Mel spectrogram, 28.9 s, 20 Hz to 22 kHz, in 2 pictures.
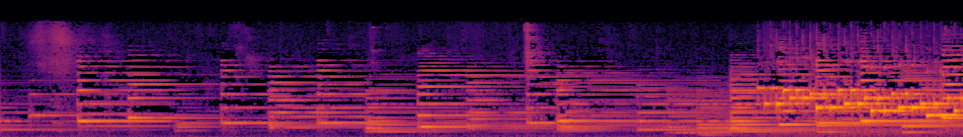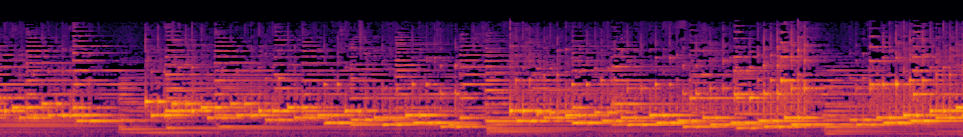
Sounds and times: Piano: 0.0s - 28.9s
Marimba, xylophone: 11.4s - 28.9s.

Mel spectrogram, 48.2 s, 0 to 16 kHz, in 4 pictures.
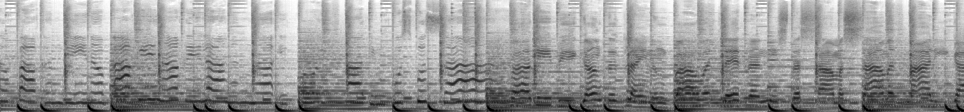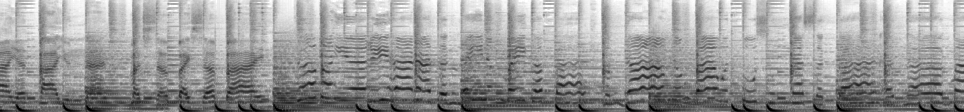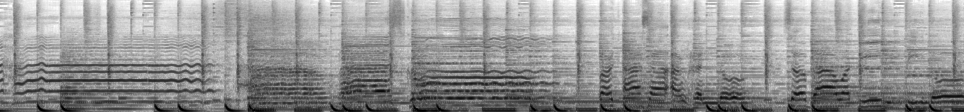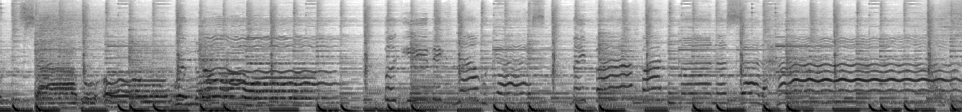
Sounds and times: Music: 0.0s - 48.1s.

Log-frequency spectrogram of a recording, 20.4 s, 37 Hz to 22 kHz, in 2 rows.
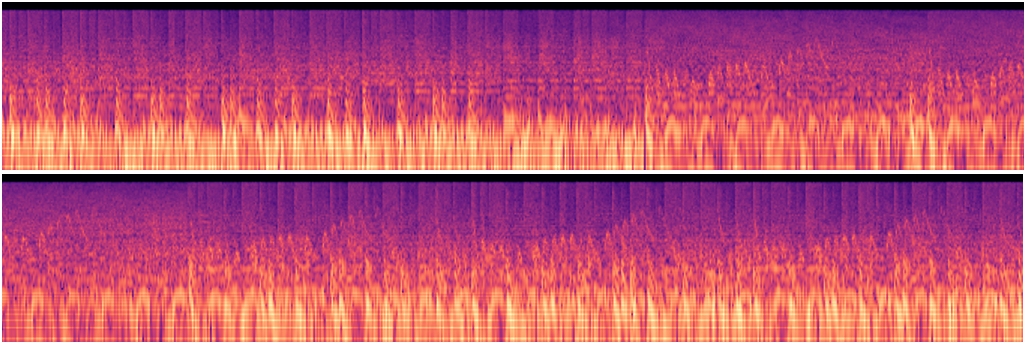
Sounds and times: Dance music: 0.0s - 20.4s
Soundtrack music: 0.0s - 20.4s.

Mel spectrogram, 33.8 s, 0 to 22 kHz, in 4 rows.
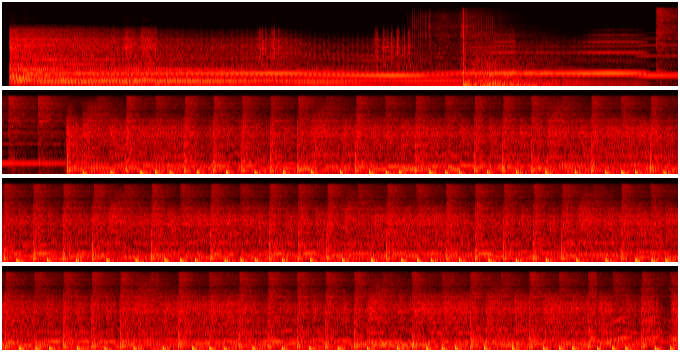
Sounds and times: Electric guitar: 0.1s - 33.8s.

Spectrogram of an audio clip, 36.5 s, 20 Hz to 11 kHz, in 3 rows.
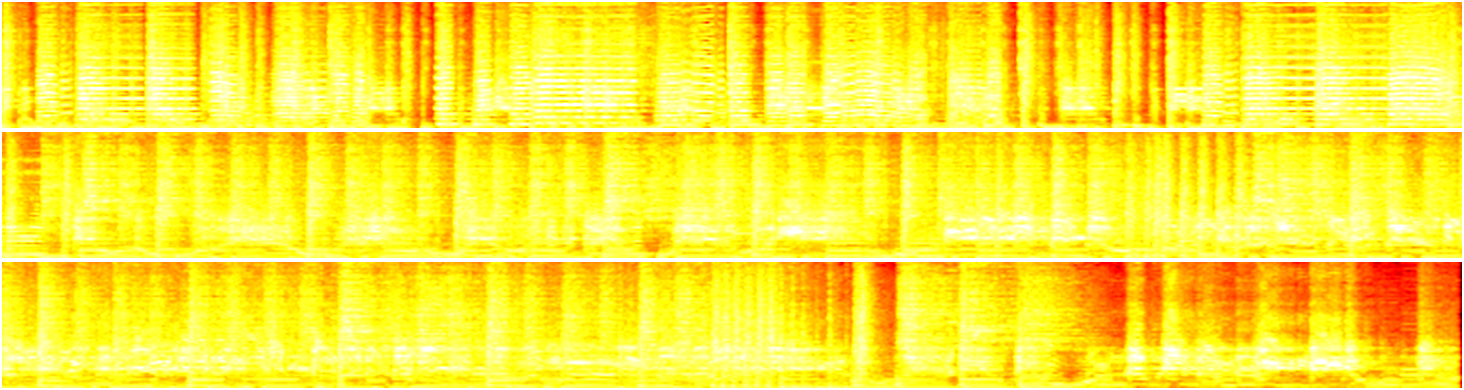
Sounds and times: Funk: 0.0s - 36.5s.

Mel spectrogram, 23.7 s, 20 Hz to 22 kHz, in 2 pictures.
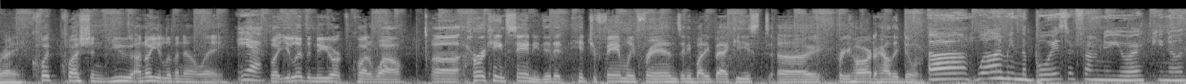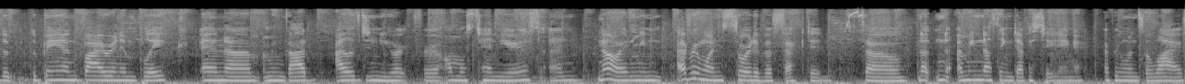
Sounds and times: Music: 0.0s - 23.7s
Speech: 0.0s - 23.7s.

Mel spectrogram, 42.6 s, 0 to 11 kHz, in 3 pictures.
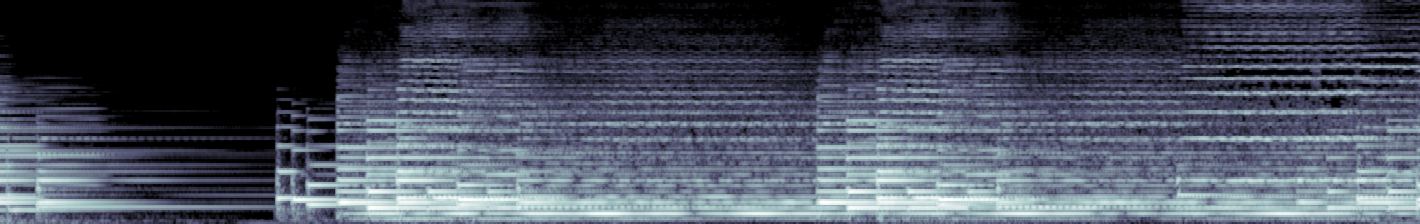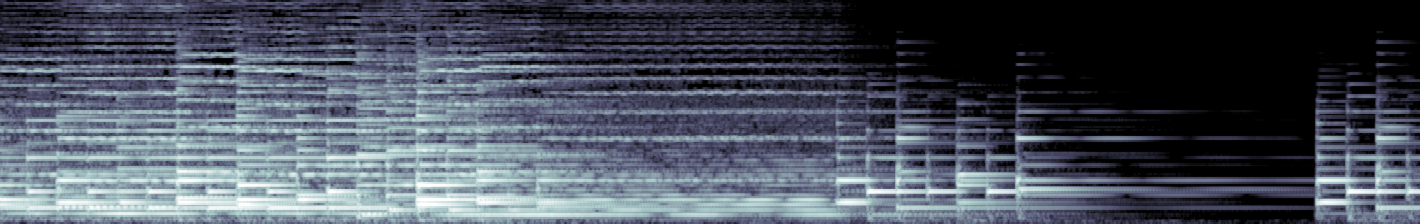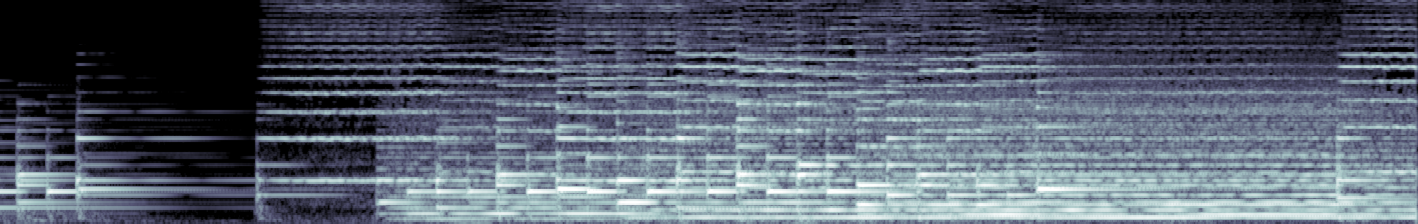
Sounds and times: New-age music: 0.0s - 42.5s.

